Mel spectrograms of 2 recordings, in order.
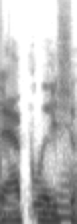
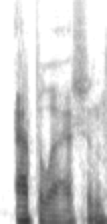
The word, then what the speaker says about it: Appalachian: old just put that just so you know it's Appalachian appalachin sorry you say it wrong there they know you're a visitor and you might get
